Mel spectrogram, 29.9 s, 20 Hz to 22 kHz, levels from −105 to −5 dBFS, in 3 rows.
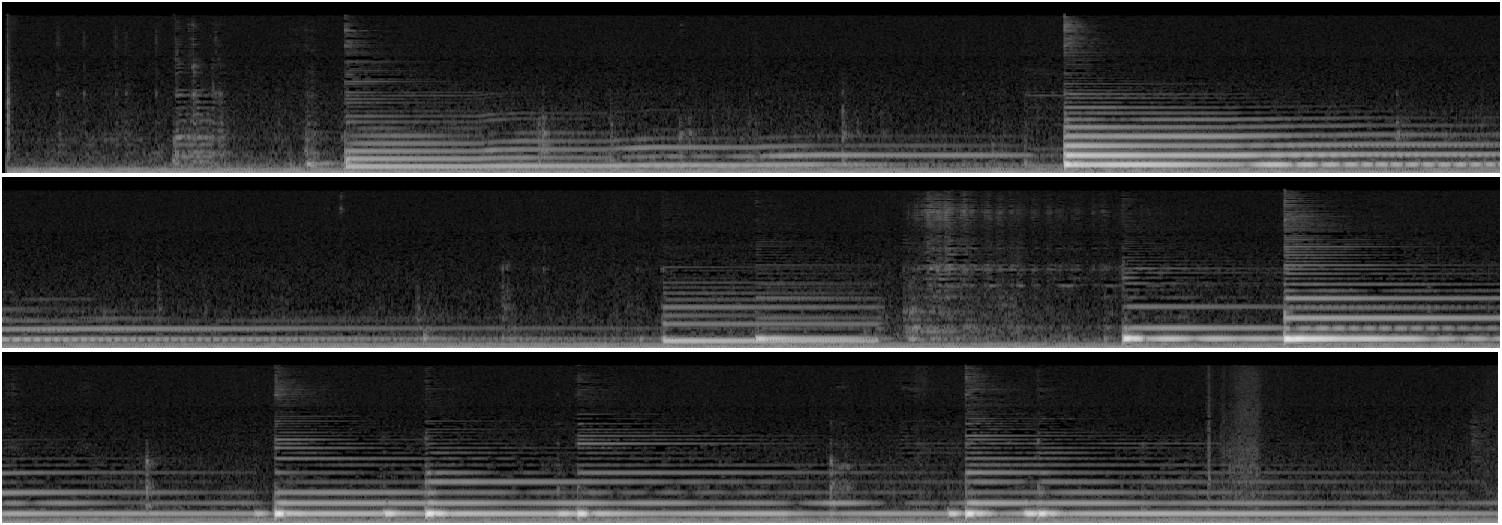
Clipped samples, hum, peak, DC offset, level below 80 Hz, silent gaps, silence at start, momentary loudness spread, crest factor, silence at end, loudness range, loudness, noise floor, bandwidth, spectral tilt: under 0.1%; none; -12 dBFS; 0.4%; -56 dBFS; none; 0 s; 26 LU; 22 dB; 0 s; 18 LU; -33 LUFS; -55 dBFS; 10 kHz; -9 dB/octave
